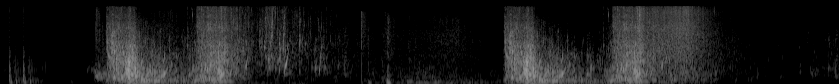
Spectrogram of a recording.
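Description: Water splashes loudly in short bursts.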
